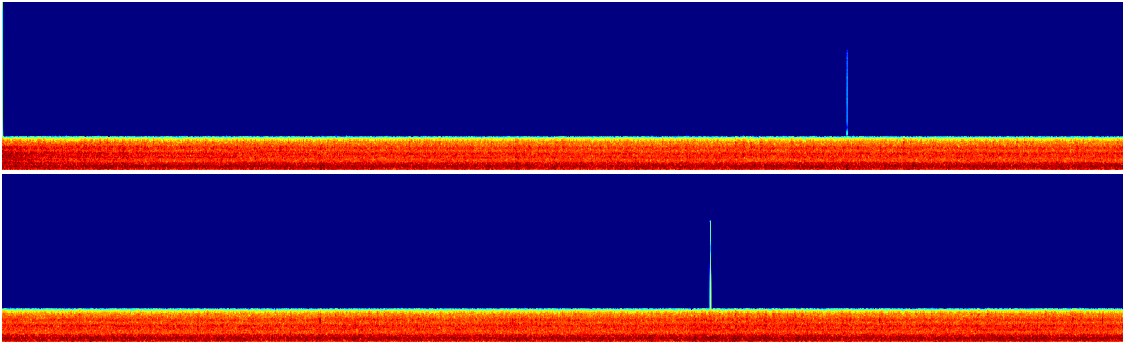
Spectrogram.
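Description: Steady engine and road noise heard inside a truck's cab while driving.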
